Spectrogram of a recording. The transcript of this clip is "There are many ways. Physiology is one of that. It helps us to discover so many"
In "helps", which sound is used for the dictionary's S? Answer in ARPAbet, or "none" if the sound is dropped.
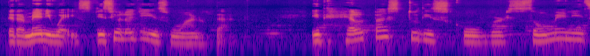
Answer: none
